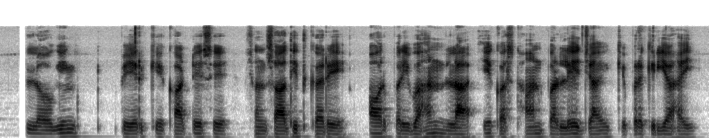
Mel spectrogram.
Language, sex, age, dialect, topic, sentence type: Magahi, male, 18-24, Western, agriculture, statement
